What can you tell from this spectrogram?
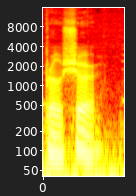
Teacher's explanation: I feel like I kind of stress both syllables, actually.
